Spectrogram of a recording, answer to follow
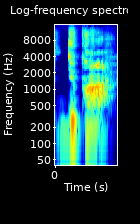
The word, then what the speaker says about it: DuPont: So my whole family says DuPont, right? Everybody was born here for generations. So we say DuPont.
